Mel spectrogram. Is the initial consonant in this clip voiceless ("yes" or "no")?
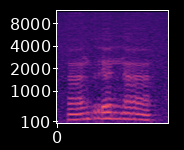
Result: no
